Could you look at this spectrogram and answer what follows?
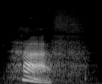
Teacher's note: Faites bien le H aspiré, half. En British English, ça sera un A long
